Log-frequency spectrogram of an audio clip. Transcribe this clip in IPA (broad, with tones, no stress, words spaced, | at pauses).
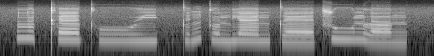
lɵ˥t̚ kʰɛː˥ t̪ʰuː˧j | t̪ɪ˨˥ŋt̪ɵ˨njɛː˨n t̪ɛː˨ t͡suː˥nlɐ˨n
